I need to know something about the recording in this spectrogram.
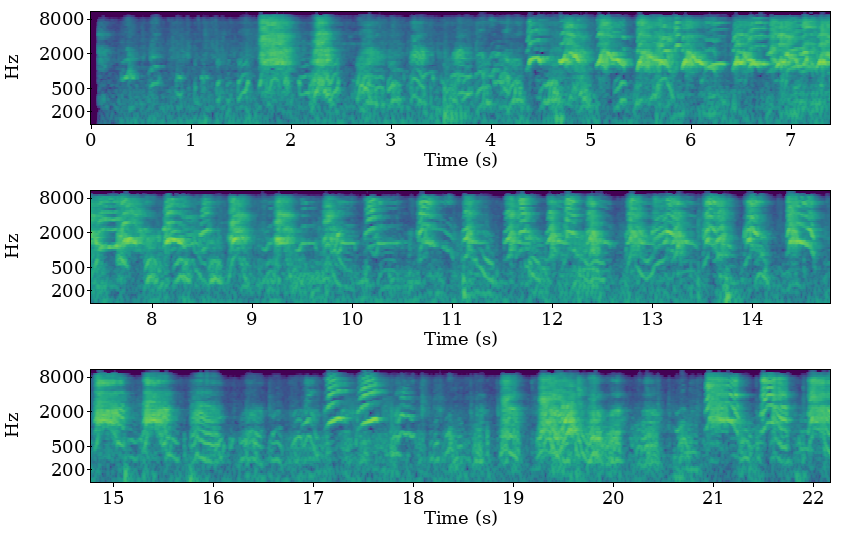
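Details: Litter of fourteen Tosa Inu puppies approaching three weeks old: a dense chorus of overlapping high whines, squeals and yelps, many callers at once with short bursts packed closely and few pauses.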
